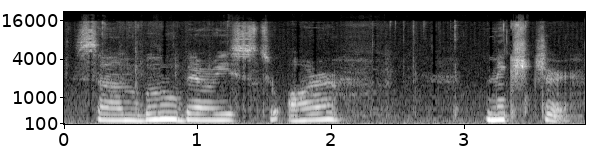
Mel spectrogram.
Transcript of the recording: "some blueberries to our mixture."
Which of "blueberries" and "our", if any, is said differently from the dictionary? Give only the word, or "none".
blueberries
